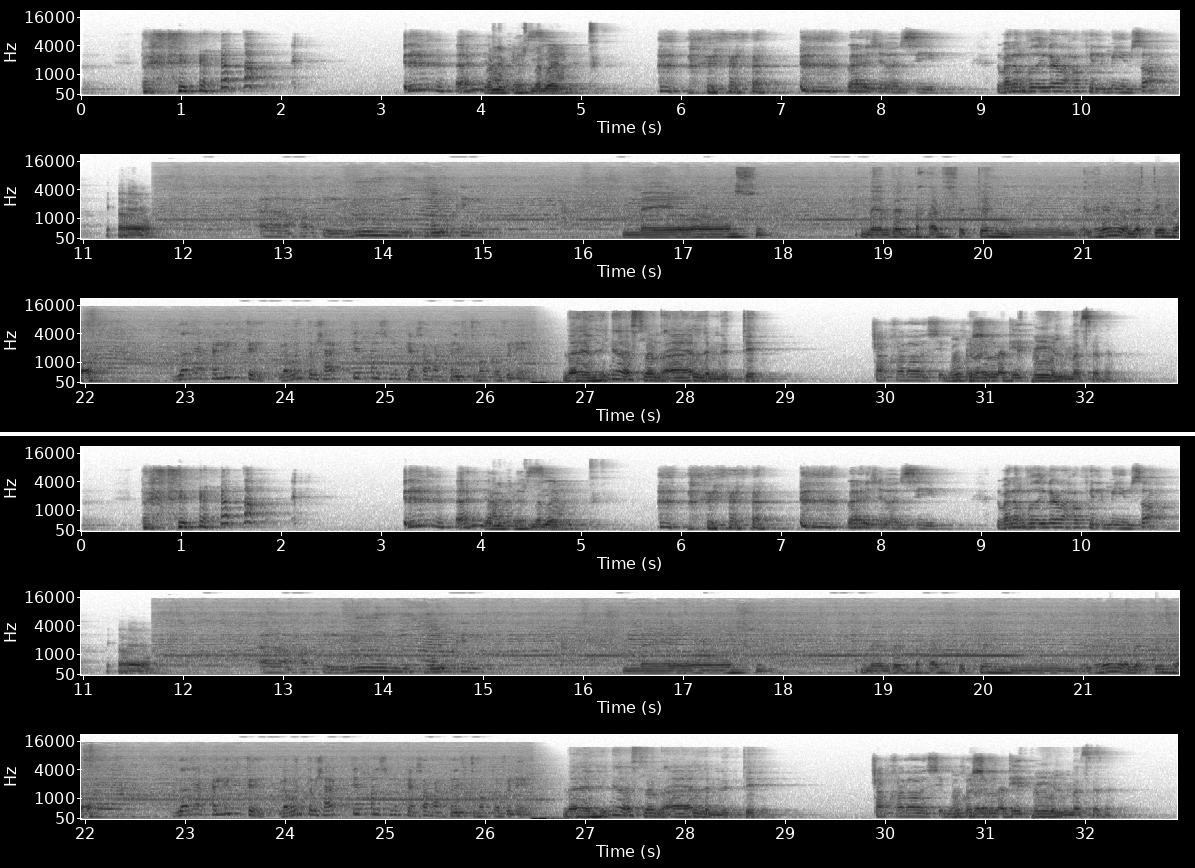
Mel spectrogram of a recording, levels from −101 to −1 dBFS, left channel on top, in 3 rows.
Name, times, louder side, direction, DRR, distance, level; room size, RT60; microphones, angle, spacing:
voice 1, 0.6-1.8 3.2-4.8 5.8-6.9 7.2-8.5 9.2-10.8 12.7-15.1 16.1-16.3 22.8-26.5 29.9-31.4, right 1 dB, 10° right, 4 dB, 1.4 m, -26 dB
voice 2, 4.0-4.9 11.3-11.7 16.4-17.9 18.8-22.2 26.8-28.8 30.6-32.3, left 3 dB, 55° left, 9 dB, 0.6 m, -21 dB
Buzz, 11.7-26.5, right 2 dB, 30° right, 6.0 m, -32 dB
23.0 x 19.0 x 2.8 m, 1.1 s
head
